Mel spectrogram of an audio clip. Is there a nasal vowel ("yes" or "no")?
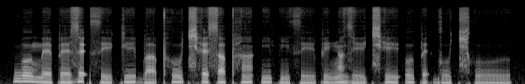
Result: yes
